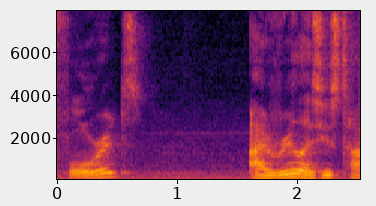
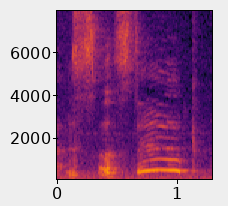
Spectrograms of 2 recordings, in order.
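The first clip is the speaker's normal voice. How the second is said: laughing. Real, not acted. Host cracking up at his own rambling, laughing. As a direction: squeeze it out at the tail of a laughing fit.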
